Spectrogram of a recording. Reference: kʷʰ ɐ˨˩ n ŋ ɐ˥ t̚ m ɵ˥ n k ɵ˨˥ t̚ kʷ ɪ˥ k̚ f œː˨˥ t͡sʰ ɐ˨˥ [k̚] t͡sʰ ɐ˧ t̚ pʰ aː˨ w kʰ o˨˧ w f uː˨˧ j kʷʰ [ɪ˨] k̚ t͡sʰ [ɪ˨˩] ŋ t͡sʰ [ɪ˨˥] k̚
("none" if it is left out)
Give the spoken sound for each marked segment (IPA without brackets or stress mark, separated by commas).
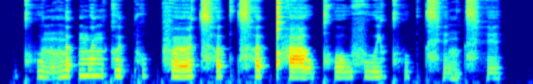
k̚, ɪ˨, ɪ˨˩, ɪ˨˥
